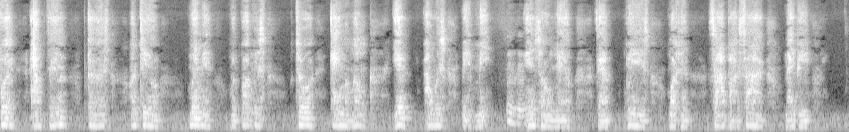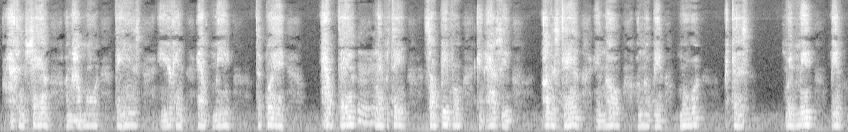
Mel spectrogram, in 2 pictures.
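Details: Man with cerebral palsy, described as having a speech impediment, speech issues being among his cerebral palsy effects; dysarthria in cerebral palsy.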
